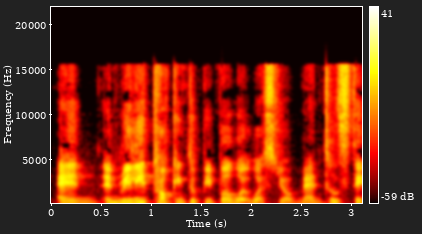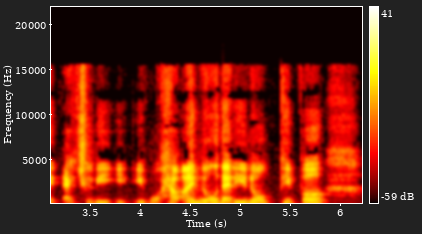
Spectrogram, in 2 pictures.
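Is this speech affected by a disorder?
No.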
